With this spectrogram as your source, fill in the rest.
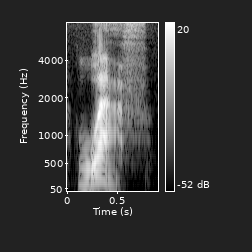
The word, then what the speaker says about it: laugh: Laugh. Say it. Laugh. The GH sounds like F.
